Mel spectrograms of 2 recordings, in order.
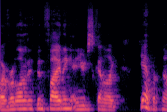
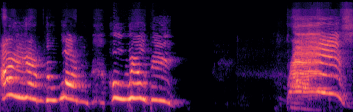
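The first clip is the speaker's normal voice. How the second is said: cackling, gloating villain voice, very high and loud; 10 dB louder than usual. Acting out a character's words in the story, cackling to himself. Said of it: "it's sort of like cackling to himself".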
